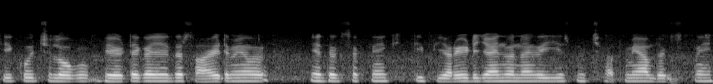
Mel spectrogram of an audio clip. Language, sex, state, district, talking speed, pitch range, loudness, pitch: Hindi, male, Madhya Pradesh, Dhar, 220 wpm, 150-155 Hz, -17 LUFS, 150 Hz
